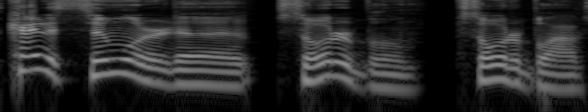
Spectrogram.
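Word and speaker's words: Söderblom: kind of similar to Soderblom, sorry, that's how they pronounce it.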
